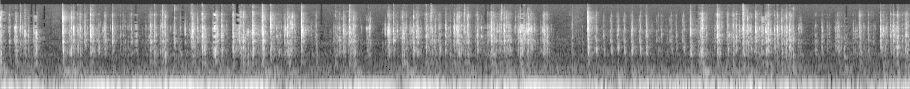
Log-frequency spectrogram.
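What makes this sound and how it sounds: Fingertips type steadily on a plastic backlit chiclet computer keyboard with plastic keycaps. A dense, continuous stream of quick, bright key taps with very short decay runs throughout, over a steady low hum.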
